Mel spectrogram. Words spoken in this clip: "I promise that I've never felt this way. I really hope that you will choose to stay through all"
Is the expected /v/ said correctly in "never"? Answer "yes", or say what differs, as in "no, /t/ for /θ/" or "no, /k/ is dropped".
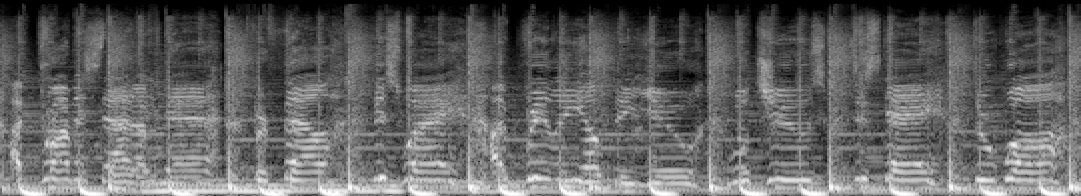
no, /p/ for /v/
